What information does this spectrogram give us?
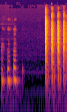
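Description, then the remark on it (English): A short murmur of speech, a brief pause, then a sharp clatter of dice tumbling across a hard table in quick, bouncing hits, rolled for an athletics check in a tabletop game. “No, that's the wrong dice.”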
